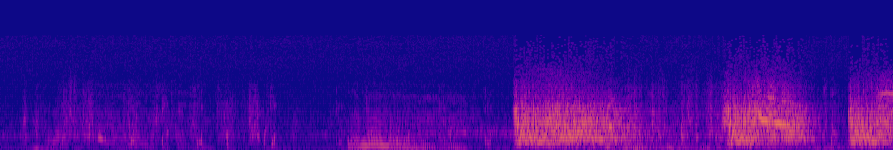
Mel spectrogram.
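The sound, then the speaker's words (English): A low rumble gives way to a sudden, loud blast of gunfire that roars on for a couple of seconds, followed by two more abrupt bursts. “Answer me or I'll shoot again.”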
